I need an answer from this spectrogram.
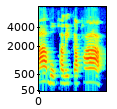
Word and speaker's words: บุคลิกภาพ: ศาลา และ ลูก นะ หรือ ช ช้าง นะ คะ ขั้น ต่อ ไป ค่ะ คำ ว่า บุคลิกภาพ ค่ะ บุคลิกภาพ อ่าน ว่า บุคลิกภาพ บุคลิกภาพ ประกอบ ไป ด้วย บอย ไม้ ค่ะ สระอุ ค่ะ ข้อ ควาย ลอ ลิง สระ อิ กอ ไก่ พอ สำเภา สระอา พ.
